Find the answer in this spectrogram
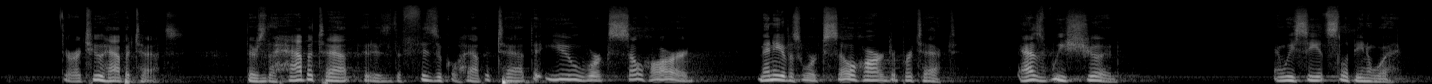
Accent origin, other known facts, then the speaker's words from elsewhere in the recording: Kansas, United States; Now, I grew up in Kansas.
